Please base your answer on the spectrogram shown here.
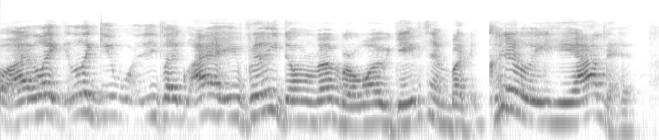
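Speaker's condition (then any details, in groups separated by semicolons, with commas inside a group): Slurred speech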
